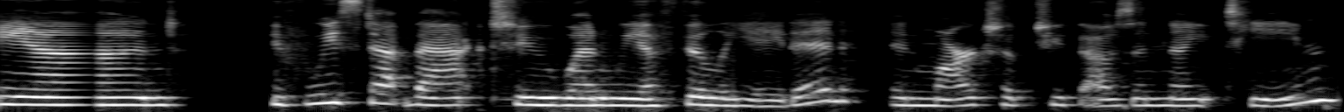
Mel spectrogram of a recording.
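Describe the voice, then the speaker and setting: This woman has a medium pitch and a normal speaking voice. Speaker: chief financial officer. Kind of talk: Q&A session.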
